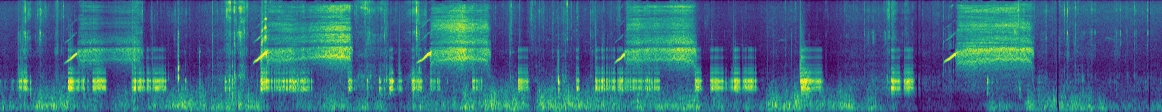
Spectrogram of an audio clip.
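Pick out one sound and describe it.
Young birds call with repeated raspy, hissing cries close by.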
